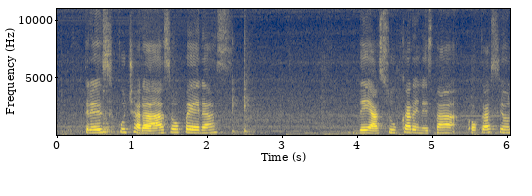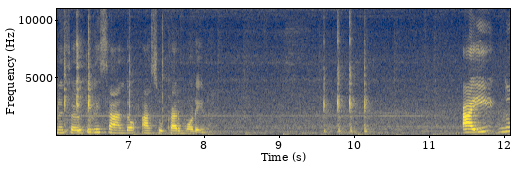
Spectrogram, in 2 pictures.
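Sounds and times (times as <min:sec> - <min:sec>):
spoon clicking against ceramic dish: 0:06.1 - 0:06.6.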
